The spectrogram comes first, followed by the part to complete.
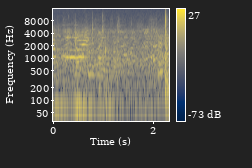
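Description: Indistinct calls and chatter from players and spectators at an outdoor rugby league match, with a steady low rumble underneath.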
